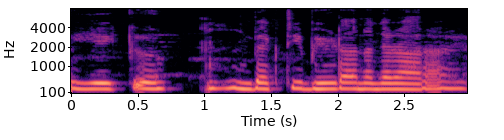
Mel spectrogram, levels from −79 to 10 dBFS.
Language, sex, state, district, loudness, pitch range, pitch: Hindi, female, Bihar, Darbhanga, -14 LUFS, 205-225 Hz, 215 Hz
